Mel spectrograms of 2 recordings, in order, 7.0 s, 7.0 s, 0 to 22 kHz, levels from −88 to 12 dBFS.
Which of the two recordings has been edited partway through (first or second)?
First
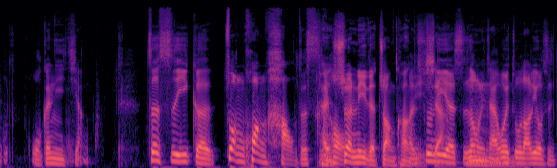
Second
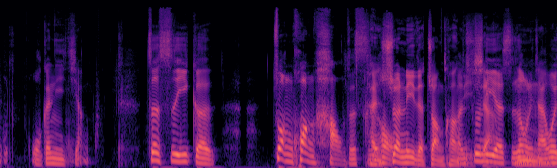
first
